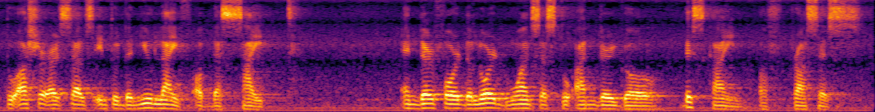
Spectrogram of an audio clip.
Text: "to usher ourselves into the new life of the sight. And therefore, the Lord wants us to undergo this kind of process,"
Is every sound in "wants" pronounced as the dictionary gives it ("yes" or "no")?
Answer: yes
